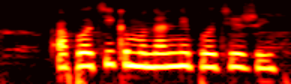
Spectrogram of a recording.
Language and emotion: Russian, neutral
